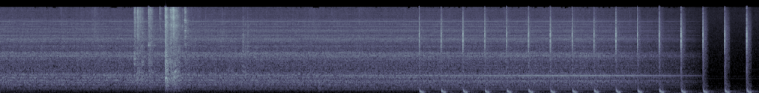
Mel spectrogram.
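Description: Film projector running with a steady whirr and rattle, with a couple of clicks about three seconds in. About eight seconds in, an electronic kick drum beat comes in at a little over two beats a second.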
